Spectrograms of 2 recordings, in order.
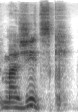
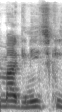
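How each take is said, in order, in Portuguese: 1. O nome omite o som do 'n' depois do 'g'. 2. O nome mantém o som do 'n' depois do 'g'. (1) "Ele fala ma magi Magitsky" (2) "Ele nem pronuncia Magnitsky direito"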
